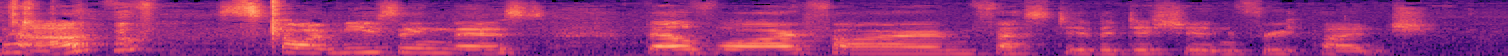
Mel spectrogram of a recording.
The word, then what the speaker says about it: Belvoir: bested I think that Amanda told me that the um pronunciation of that brand is actually beaver beaver really yeah or something is that an r no that's definitely an L I know but I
